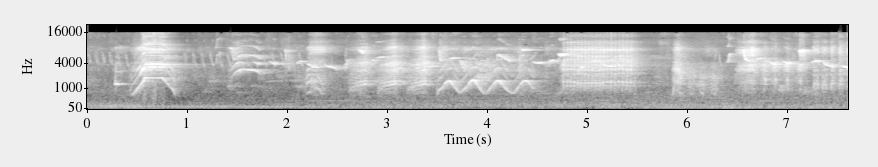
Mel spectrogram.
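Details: Master recording for training songbirds with an Asian pied starling giving loud swooping notes, a run of zigzag rising and falling whistles, and noisy harsh bursts over background hiss.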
